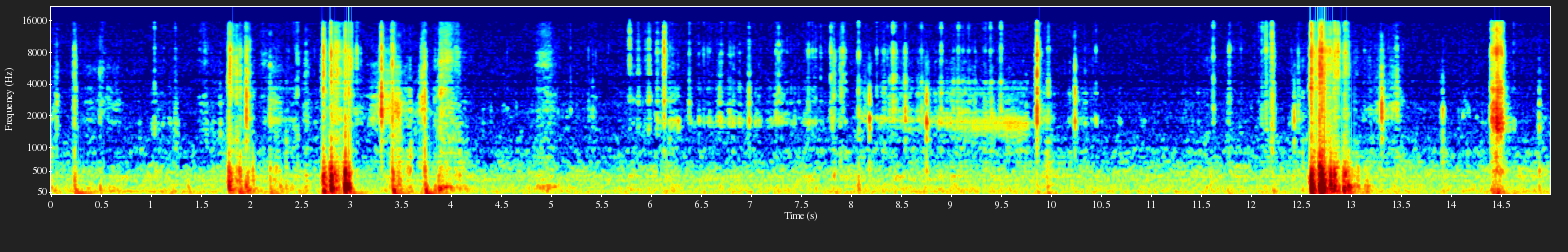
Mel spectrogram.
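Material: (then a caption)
Soap. A utility knife cuts the crunchy turquoise sugar-glitter crust off a solid white soap bar held in the hand. Short, gritty crunching scrapes come in quick bursts near the start and again near the end, with faint scattered ticks in between. The sound is quiet and low-heavy, and each cut stops dead with almost no ring.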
